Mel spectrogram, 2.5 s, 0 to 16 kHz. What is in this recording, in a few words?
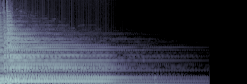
Bb 7th Bb down 3C,3F,3A,3D; strummed; JGuitar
